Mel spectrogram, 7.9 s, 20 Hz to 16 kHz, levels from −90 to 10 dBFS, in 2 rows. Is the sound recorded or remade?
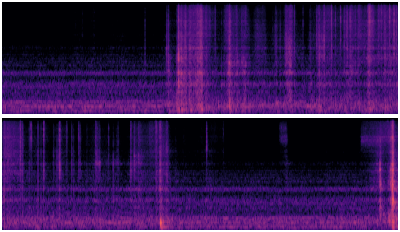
remade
